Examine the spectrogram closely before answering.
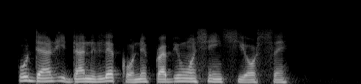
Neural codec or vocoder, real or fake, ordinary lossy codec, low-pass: codec, 16 kHz, 0.3 kbps, FocalCodec; fake; Opus, 24 kbps; 5.4 kHz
